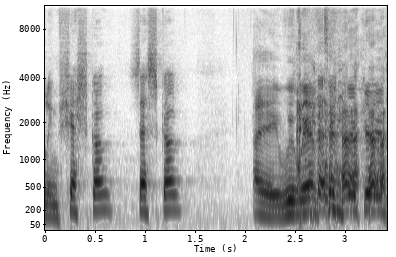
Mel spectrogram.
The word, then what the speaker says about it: Šeško: Benjamin, we call him Sesko? Hey, we have Tim Vicker. Sounded like Sean Connery. Great pronunciations. Sheshko, I think that's how you pronounce it.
